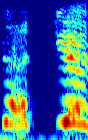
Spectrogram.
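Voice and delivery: very high, flipped-out, blurted cry. Retelling a player's outburst after losing at cards: Cartman voice. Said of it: "He sounded like Cartman".

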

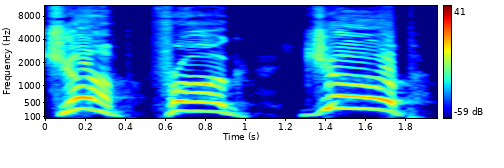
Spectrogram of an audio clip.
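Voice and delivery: loud, high-pitched yelling.

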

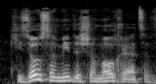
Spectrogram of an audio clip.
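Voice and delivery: ordinary talk

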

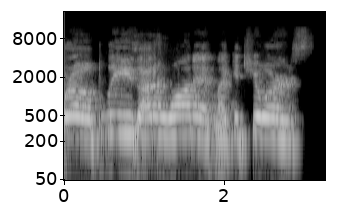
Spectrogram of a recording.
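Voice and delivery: acted-out tearful crying, voice very high. Retelling refusing to take the camera: retelling crying plea. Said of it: "I was crying".

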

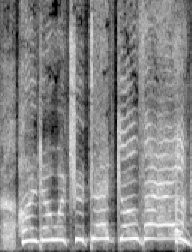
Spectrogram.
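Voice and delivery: very high, slow, drawn-out blurted shout. Telling a story about a photo, the speaker re-enacts what he yelled at goofy: retelling a yell. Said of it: "He yells".

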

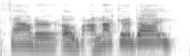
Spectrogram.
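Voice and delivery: shrill, full-on scream, very high and very loud. Discussing a movie scene, the speaker acts out a character's reaction: acting out a scream. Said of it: "she starts screaming".

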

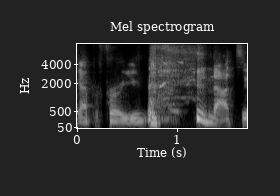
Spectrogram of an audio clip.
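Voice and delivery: half-whispered aside. Retelling a scene with a sales guy: imitating a half-whisper. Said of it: "He kinda whispers it".

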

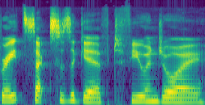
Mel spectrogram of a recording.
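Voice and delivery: ordinary delivery

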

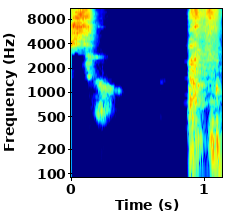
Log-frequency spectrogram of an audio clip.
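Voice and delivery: hushed, intimate whisper close in the ear. Retelling a book scene where a character speaks into an ear: imitating a whisper. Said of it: "And then she whispers".

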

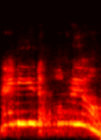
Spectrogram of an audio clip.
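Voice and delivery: stiff, very high, frozen-up, squeezed-out voice. Checking whether others can hear a weird voice over the mic, in a Tin Man voice. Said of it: "Tin Man needs oil, and he's all frozen up".

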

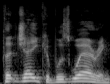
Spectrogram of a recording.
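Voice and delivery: plain reading voice

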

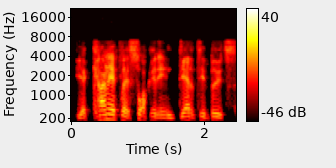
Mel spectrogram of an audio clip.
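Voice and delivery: put-on speaking in Scottish accent. Retelling a quote Jimmy once made, imitating Jimmy's Scottish accent. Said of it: "excuse my my Scottish accent".

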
